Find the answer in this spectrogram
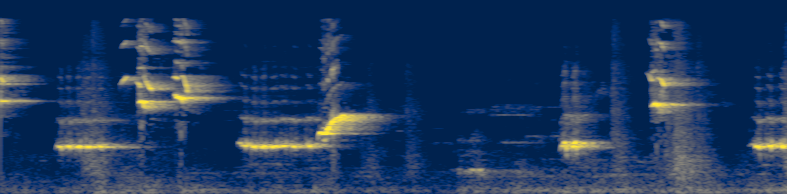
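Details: White-rumped shama song used as a lure and master recording for moulting cage birds: clear low whistled notes alternate with sharp upward-sweeping, ringing phrases, separated by short pauses.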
